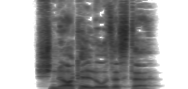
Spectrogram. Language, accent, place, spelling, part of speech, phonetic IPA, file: German, Germany, Berlin, schnörkelloseste, adjective, [ˈʃnœʁkl̩ˌloːzəstə], De-schnörkelloseste.ogg
- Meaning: inflection of schnörkellos: 1. strong/mixed nominative/accusative feminine singular superlative degree 2. strong nominative/accusative plural superlative degree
